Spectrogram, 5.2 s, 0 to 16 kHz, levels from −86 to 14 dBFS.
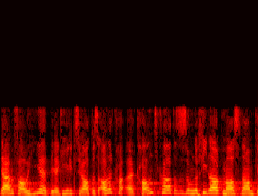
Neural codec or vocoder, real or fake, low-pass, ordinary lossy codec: none; real; 7.2 kHz; none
